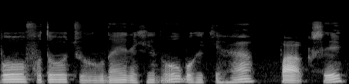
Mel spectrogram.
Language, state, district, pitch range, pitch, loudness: Kokborok, Tripura, West Tripura, 100-115 Hz, 105 Hz, -23 LUFS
